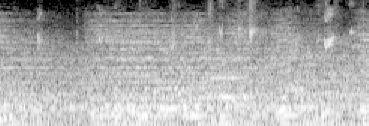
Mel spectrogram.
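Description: A basketball dribbled repeatedly on a hardwood court, each bounce a short thud, over steady arena music.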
